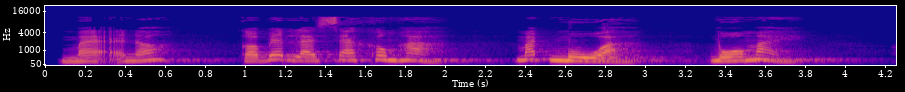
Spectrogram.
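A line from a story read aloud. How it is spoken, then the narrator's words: Panting, roaring. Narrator (Vietnamese): thở hổn hển gầm thét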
